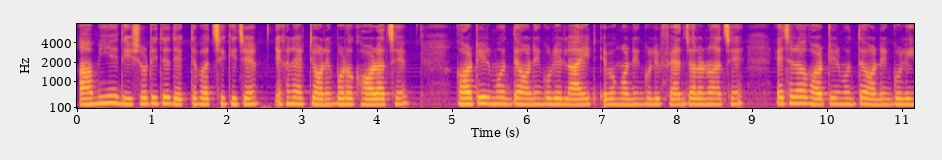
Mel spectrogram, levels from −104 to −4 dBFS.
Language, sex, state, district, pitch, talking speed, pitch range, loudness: Bengali, female, West Bengal, Dakshin Dinajpur, 200 Hz, 155 wpm, 195-210 Hz, -20 LUFS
